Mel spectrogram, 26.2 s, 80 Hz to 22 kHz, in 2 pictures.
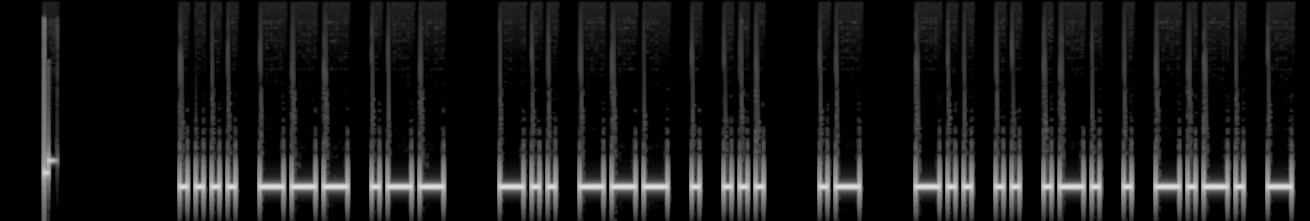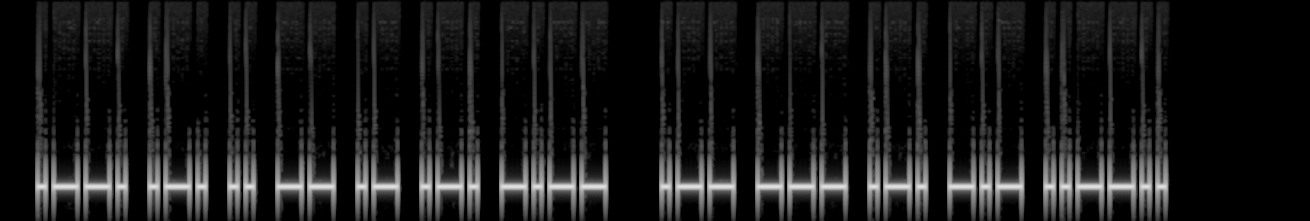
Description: Morse code, heard as a keyed tone, about 15 wpm, 700 Hz. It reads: HOW DOES A DIRECT PRIMARY WORK?
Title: Sentences from Top 1000 Words - Review Part 5 - 15wpm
